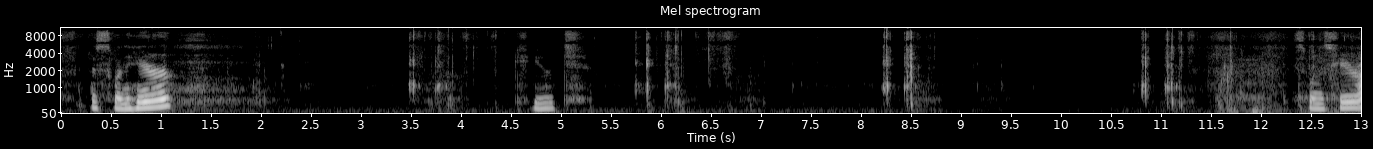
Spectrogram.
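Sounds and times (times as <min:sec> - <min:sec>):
card rustling on paper: 0:05.9 - 0:07.6.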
